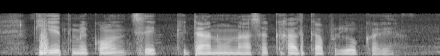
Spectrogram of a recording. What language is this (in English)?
Magahi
